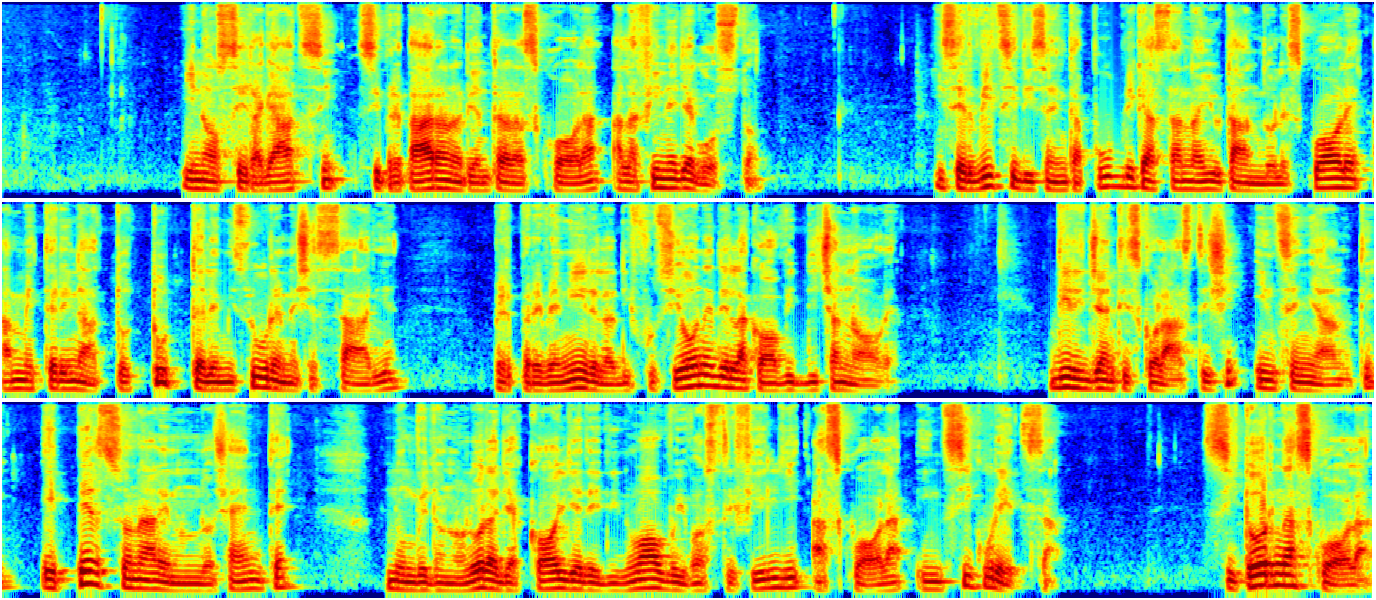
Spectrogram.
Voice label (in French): Message Italien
